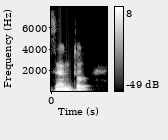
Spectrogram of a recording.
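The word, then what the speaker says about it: gentle: জি এর পর এসেছে জয় মারতে হবে। এটা হবে জেন্টল।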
